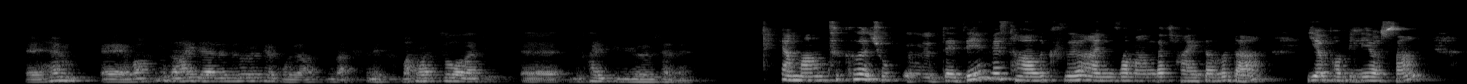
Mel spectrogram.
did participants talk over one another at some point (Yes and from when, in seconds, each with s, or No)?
No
